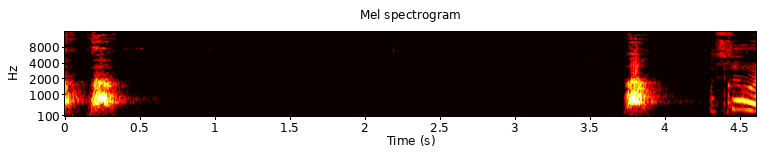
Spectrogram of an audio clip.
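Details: A Shih Tzu gives two short, sharp barks a few seconds apart, then a brief whine, barking for no apparent reason on a relaxed morning.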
